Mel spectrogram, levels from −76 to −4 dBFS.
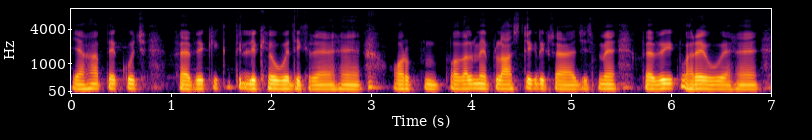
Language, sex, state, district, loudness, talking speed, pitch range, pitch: Hindi, male, Jharkhand, Garhwa, -17 LUFS, 180 wpm, 105-115 Hz, 110 Hz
